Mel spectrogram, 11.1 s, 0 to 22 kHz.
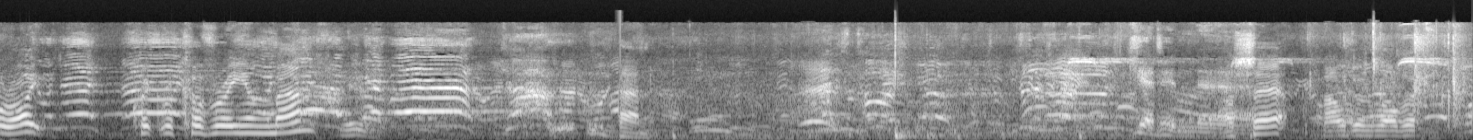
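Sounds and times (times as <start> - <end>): people shouting: 0.4 - 4.6, 6.0 - 8.7
football kick thud: 6.7 - 7.1.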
